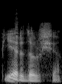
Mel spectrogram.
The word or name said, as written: pierdol sie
